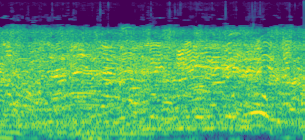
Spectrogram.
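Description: Crowd of children and adults chattering, many voices talking over each other at once.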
